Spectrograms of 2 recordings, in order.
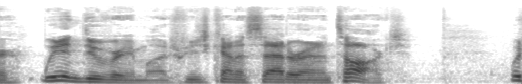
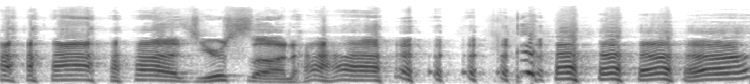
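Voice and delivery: mock very high, drawn-out teasing laughter; 10 semitones higher than usual. Retelling a best friend pointing and laughing at someone: imitating someone laughing. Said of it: "pointing at her and just laughing".

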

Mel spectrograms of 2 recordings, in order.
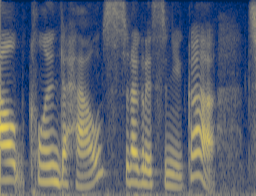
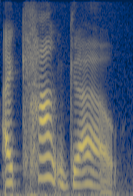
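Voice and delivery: strong stress on can't, go reduced and shortened; 4 semitones lower, 3 dB quieter than usual. English pronunciation lesson on negative sentences: stress on can't, go reduced. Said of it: "can't 요 부분을 크게 읽고요. 뒤에 있는 동사는 조금 줄이는".

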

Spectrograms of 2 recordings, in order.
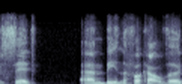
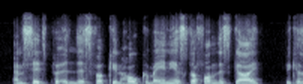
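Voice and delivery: usual speaking voice

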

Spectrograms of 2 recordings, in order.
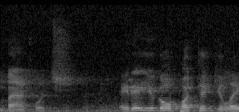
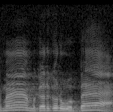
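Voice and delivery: put-on loud Boston accent, laid out plainly; 3 semitones higher, 8 dB louder than usual. Retelling how people from Boston invited the speaker to a bar, in a Boston accent. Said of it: "they talk like that".

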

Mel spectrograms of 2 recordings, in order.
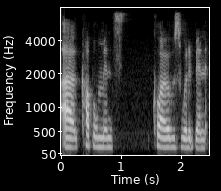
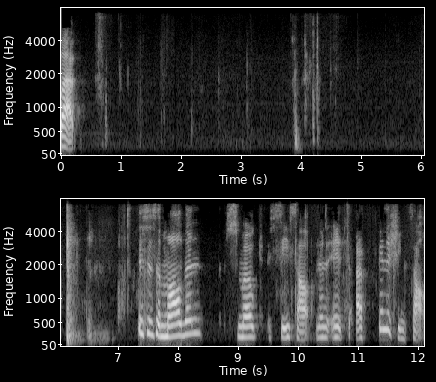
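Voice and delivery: speaking through a full mouth. Tasting a dish while presenting a sea salt, talking with mouth full. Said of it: "As I talk with my mouth full".

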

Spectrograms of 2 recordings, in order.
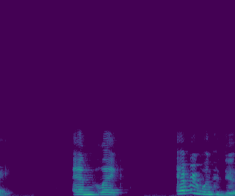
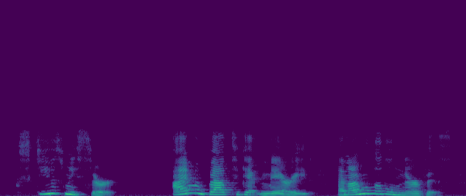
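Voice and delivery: put-on polite young woman's private, confiding aside. Retelling a young woman's request to an x-ray man: imitating someone speaking very softly. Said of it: "spoke to him very softly on the side and said".

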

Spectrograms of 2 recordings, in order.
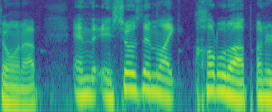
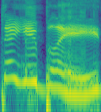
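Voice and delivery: put-on loud, raised, higher-pitched British accent; 5 semitones higher, 6 dB louder than usual. Mocking a film scene, the speaker quotes Superman: Superman with British accent. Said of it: "he's speaking with a British accent".

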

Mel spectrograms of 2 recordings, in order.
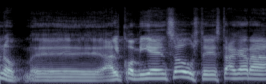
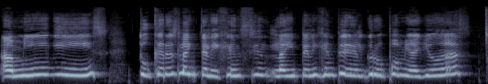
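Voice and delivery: put-on young girlish voice. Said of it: "una compañera le dice".

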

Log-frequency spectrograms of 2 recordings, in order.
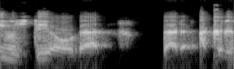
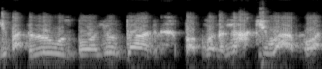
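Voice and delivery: mock heckling screams and shouts, higher; 6 semitones higher than usual. Retelling people screaming during the walk out to the cage: imitating people screaming. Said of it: "screaming at me".

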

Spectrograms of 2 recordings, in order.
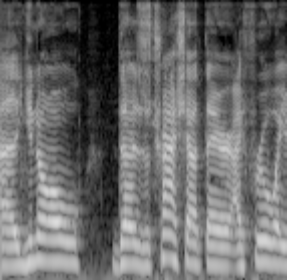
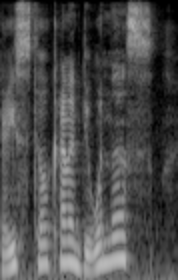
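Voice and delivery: put-on mutter under the breath, much quieter; 9 dB quieter than usual. Describing an old robot rival's remark, retelling an under-breath mutter. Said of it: "he's kind of under his breath".

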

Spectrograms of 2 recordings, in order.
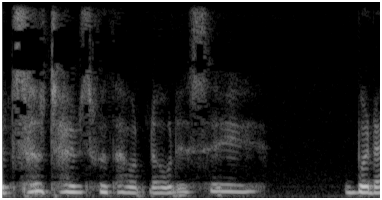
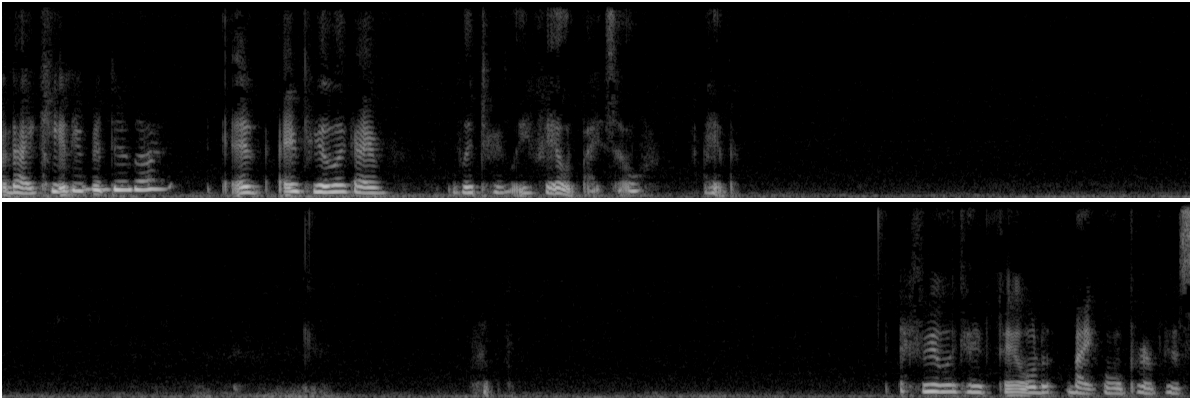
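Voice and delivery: tearful, crying voice, speaking through tears. Sharing something they feel strongly about, crying. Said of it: "I don't know why I'm crying so much about this subject".

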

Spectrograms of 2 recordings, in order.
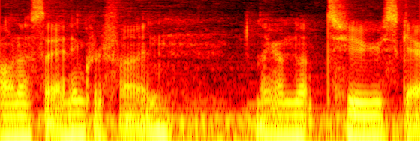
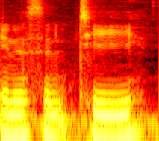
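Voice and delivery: ordinary talk

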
